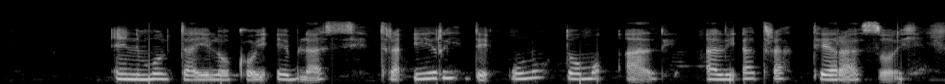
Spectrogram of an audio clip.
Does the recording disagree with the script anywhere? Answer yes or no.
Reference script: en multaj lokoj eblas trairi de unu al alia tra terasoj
yes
